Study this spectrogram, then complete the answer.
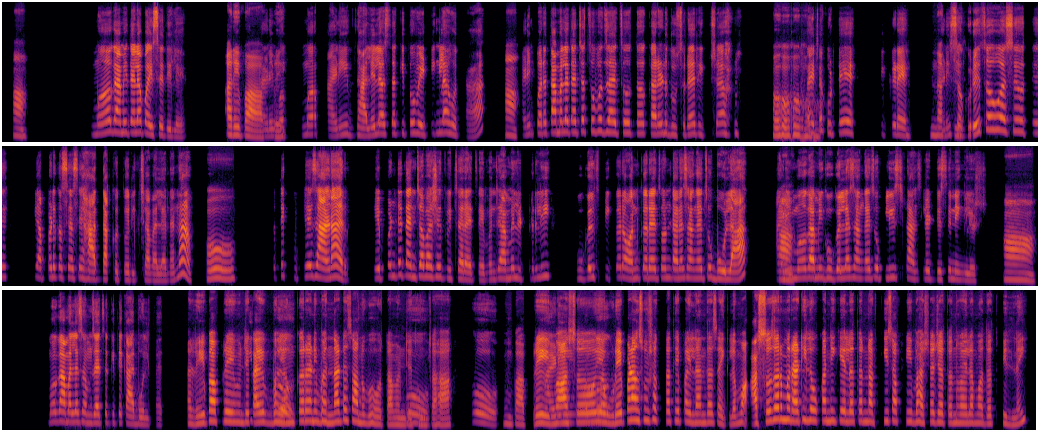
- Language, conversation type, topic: Marathi, podcast, मातृभाषेचा अभिमान तुम्ही कसा जपता?
- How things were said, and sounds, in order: surprised: "अरे बापरे!"; chuckle; laughing while speaking: "हो, हो, हो, हो, हो"; tapping; other background noise; in English: "लिटरली"; in English: "प्लीज ट्रान्सलेट धिस इन इंग्लिश"; surprised: "अरे बापरे!"; other noise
